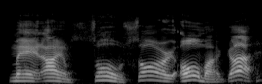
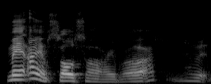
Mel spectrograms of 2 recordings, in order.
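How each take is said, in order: First: Slow, overdone mock apology, louder at the end; mock sorry apology. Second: Said in the usual way. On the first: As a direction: ham up a fake heartfelt sorry. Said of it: "they not finna respond with". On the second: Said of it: "I just said".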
